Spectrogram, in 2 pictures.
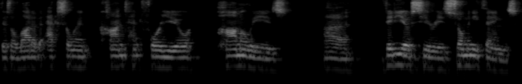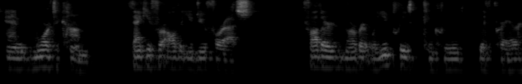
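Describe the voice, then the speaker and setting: A man speaks slowly, at a fairly slow pace. His fairly low voice stays monotone and flat. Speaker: priest and novice master. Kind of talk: webinar host intro and Q&A moderation. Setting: online webinar.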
